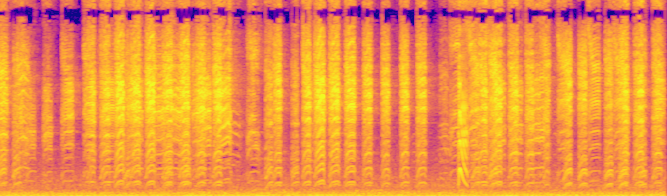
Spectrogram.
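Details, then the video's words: Zebra finch family, two adults with three babies, in an early-morning chorus: dense, rapid, overlapping nasal beeping calls, loud and nearly continuous, with brief pauses. "Zebra finch family with three babies. Early morning call"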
